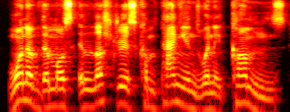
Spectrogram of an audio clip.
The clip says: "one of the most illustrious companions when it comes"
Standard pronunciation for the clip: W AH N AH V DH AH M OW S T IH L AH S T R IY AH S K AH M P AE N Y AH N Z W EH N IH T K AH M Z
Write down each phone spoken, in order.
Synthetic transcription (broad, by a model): W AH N AH V DH AH M OW S T IH L AH S T R IY AH S K AH M P AE N Y AH N Z W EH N IH T K AH M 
